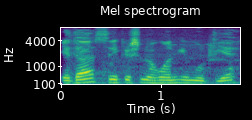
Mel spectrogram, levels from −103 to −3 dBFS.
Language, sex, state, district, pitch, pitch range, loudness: Hindi, male, Uttar Pradesh, Jyotiba Phule Nagar, 145 Hz, 140-160 Hz, -22 LUFS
